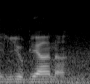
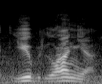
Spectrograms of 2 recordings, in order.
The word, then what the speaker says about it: Ljubljana: No, the right pronunciation would be Ljubljana. – Ljubljana. – Ljubljana. No, you're saying the last J is...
